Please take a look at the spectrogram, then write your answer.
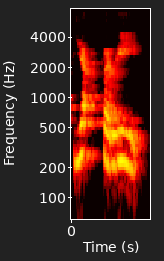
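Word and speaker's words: يأتلي: The past tense form 8 verb is pronounced as i'tala, and the present tense is pronounced as ya'tali, noting that the ya at the end has dropped due to grammatical reasons.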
